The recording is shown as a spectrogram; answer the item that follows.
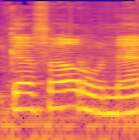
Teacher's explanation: را کو پر پڑھنا ہے، را ساکن سے پہلے زبر ہے تو اس لیے را پر پڑھی جائے گی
